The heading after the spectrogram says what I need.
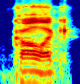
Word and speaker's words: Kalick: Actually, his name is pronounced Kalick, so I have already mispronounced his name.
